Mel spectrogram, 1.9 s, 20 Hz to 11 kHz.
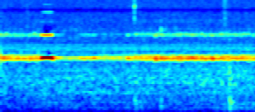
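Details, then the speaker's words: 40 m Rockmite clone CW transceiver tuned to 7.025 MHz: holding the key gives only short single beeps instead of a continuous tone. Owner suspects the control chip was damaged, since the key inputs connect straight to it without buffering. "Now, if I apply that short, if you hear it, it just gives me that one beep."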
